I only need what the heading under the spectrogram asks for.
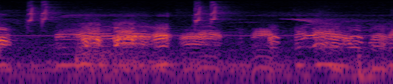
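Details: Geese by a lake giving repeated nasal honks in bursts of about half a second, several calls overlapping, with a brief high squeak partway through.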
